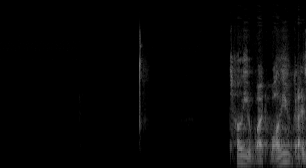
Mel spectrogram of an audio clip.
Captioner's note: none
